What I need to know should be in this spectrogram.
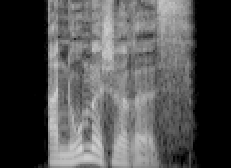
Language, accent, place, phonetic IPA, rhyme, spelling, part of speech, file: German, Germany, Berlin, [aˈnoːmɪʃəʁəs], -oːmɪʃəʁəs, anomischeres, adjective, De-anomischeres.ogg
- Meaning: strong/mixed nominative/accusative neuter singular comparative degree of anomisch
